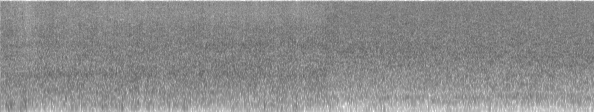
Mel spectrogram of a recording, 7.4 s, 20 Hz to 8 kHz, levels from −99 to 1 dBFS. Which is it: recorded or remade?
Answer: recorded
